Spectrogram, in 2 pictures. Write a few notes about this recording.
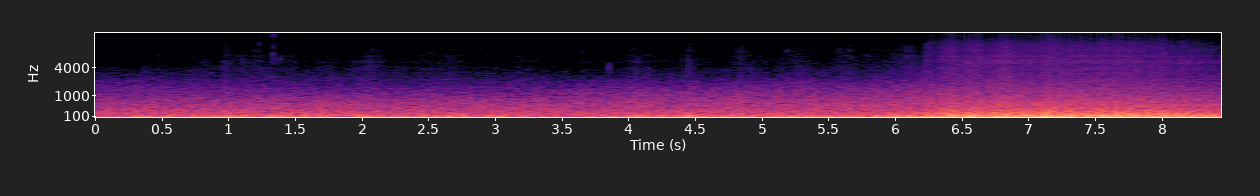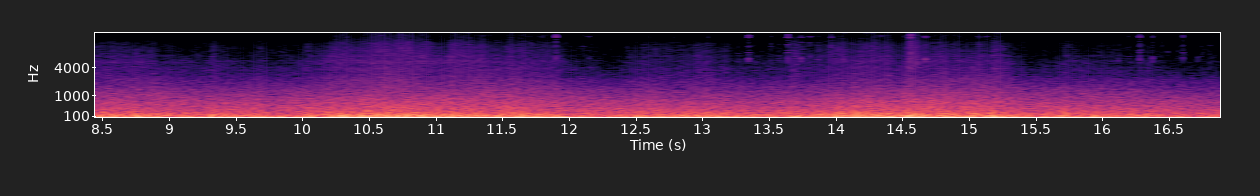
Hilary Wilson keeps Rough Fell sheep and has written a book about hill farming. She has collected a lot of oral histories of hill farmers in Cumbria, and is very keen on the Rough Fell sheep and the whole way of life that surrounds farming this breed in the Lake District. This is the sound of the wind on her farm, which I think does a great job of evoking all the reasons why the Rough Fell sheep needs such a thick, coarse fleece to protect it from the elements.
